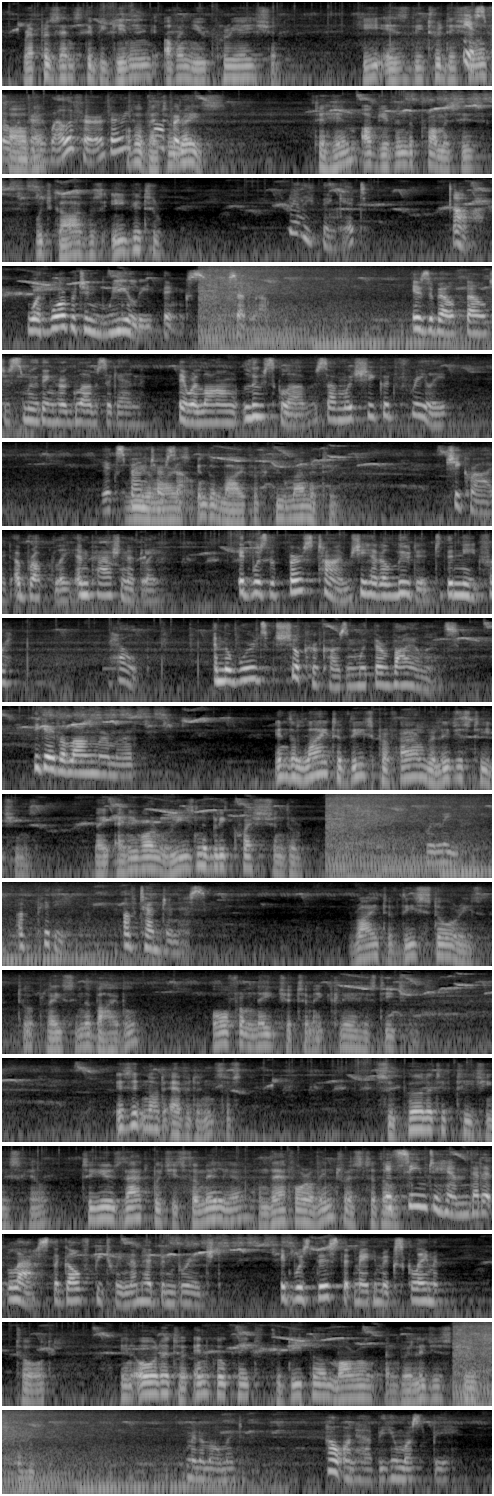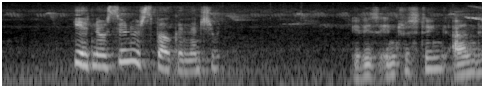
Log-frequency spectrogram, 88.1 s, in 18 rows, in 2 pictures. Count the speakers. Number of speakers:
2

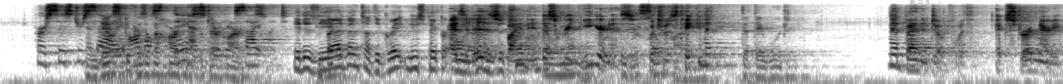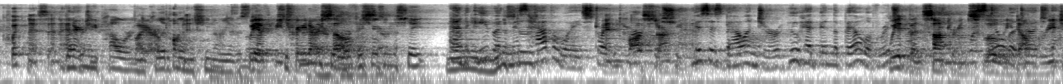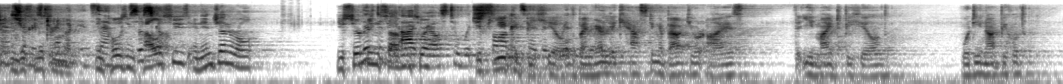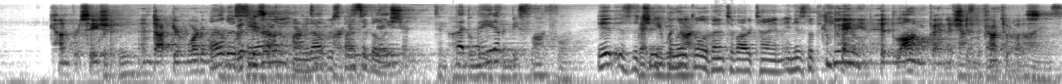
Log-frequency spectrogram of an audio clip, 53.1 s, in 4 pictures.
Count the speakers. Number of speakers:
4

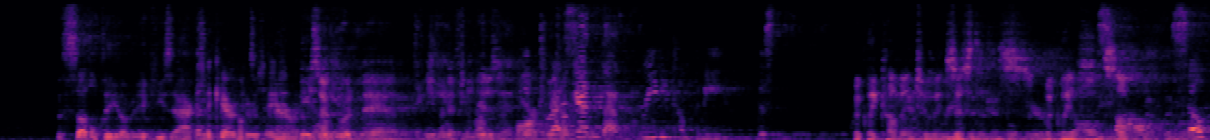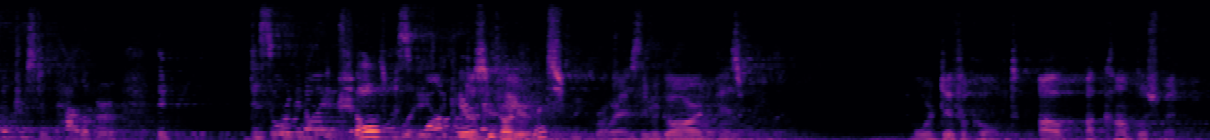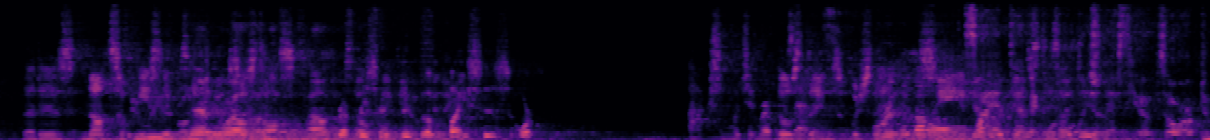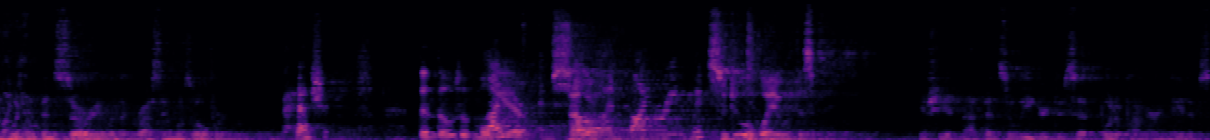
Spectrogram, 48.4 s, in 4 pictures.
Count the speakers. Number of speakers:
7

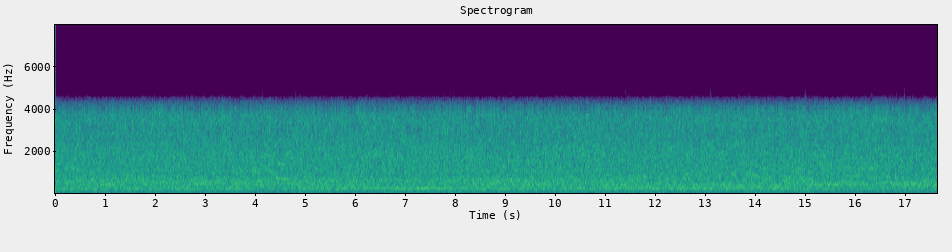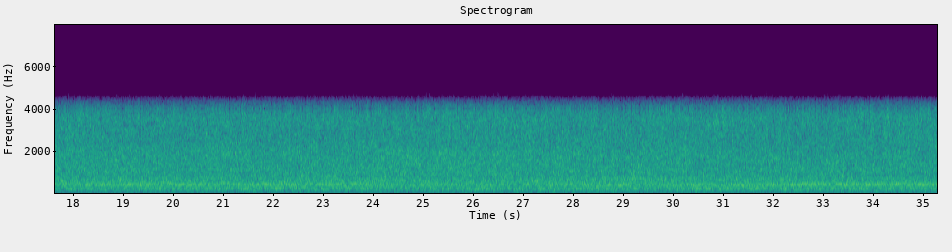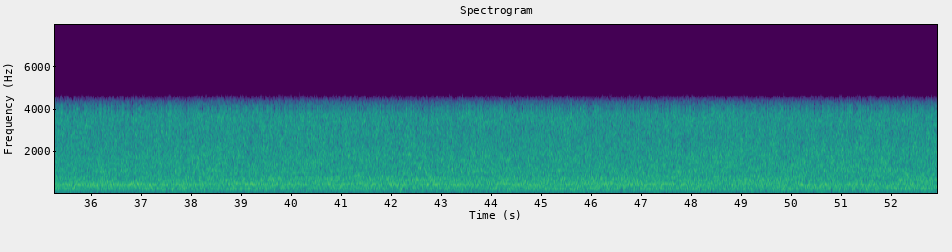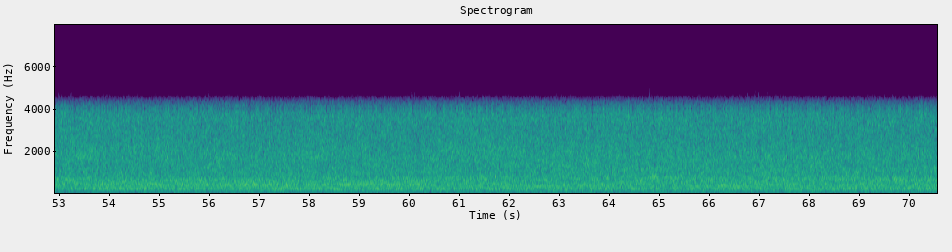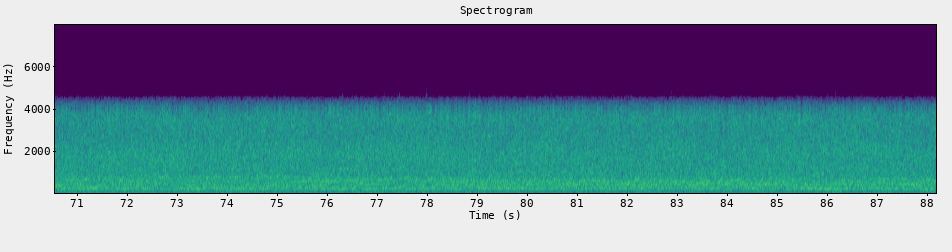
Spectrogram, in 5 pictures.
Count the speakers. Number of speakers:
0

